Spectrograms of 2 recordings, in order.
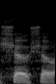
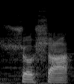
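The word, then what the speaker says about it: Chauchat: American experience with the show show I think it's show shot or something in French but the Americans call it the show show it's spelled like ch 80 or something like that but the u.s.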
